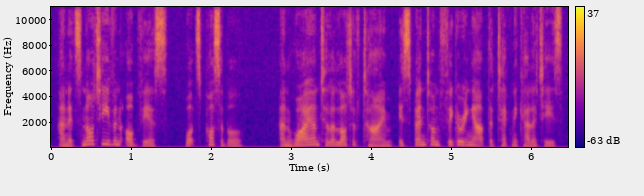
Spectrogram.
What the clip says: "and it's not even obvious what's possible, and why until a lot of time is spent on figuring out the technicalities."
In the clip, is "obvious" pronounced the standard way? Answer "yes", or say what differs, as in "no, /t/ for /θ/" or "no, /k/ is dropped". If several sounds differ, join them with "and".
yes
